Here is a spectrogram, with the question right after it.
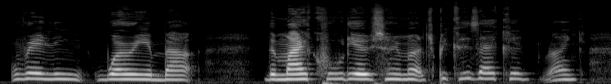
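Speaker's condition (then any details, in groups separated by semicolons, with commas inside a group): Cerebral palsy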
